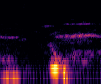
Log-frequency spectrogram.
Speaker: Can you hear that dog snoring in the room? How sensitive that sounded?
